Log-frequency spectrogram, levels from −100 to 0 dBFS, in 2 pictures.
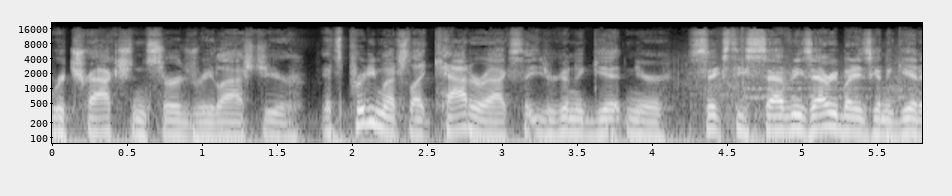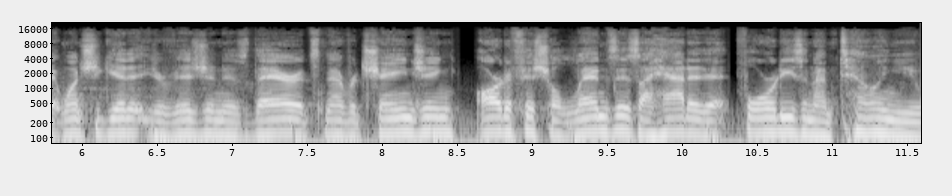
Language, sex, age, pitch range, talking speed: English, male, 40-59, 115-135 Hz, 235 wpm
